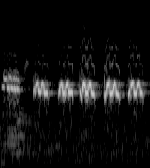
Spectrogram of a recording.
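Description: Bird chirps from a radio nature programme, a run of six bright, evenly spaced chirps that come alone and clear at close range.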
